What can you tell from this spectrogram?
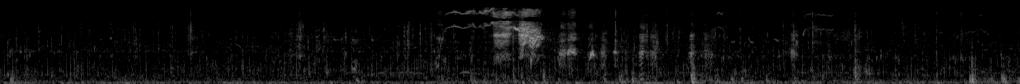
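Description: A troop of gray langurs feeding on apples: scattered soft clicks and rustles of fruit being handled and chewed. About five seconds in comes a short, loud, high-pitched shrill call that wavers in pitch.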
